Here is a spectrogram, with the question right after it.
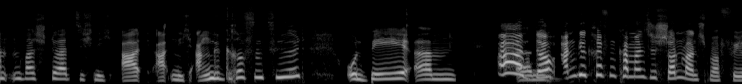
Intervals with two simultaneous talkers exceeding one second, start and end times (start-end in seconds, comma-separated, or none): none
